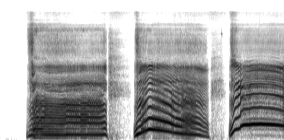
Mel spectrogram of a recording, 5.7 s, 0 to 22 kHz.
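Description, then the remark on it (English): A voice imitates a neighbor's truck engine revving in the driveway next door, which happens daily for about 10 minutes: three loud, droning vocal bursts, the middle one swooping up then sliding down in pitch, with short gaps between them. “For like 10 minutes, because they just park their, I think it's a truck, in the driveway and just rev it for 10 minutes.”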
